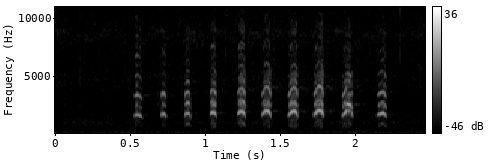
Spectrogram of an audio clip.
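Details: Osprey at its nest near Charlo, Montana, picked up by a nest camera in the afternoon, 2018: a run of ten short, clear, harmonic chirps, each slightly falling, spaced about a fifth of a second apart, over a low steady hum.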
